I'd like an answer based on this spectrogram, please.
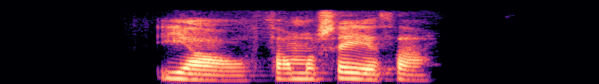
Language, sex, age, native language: Icelandic, female, 40-49, Icelandic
